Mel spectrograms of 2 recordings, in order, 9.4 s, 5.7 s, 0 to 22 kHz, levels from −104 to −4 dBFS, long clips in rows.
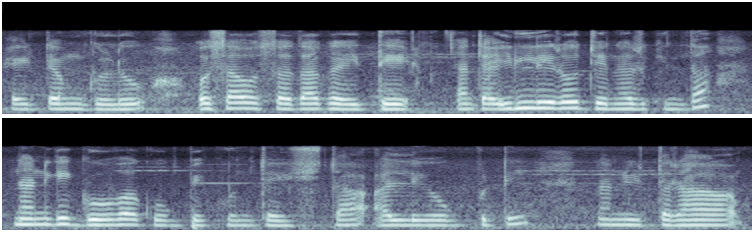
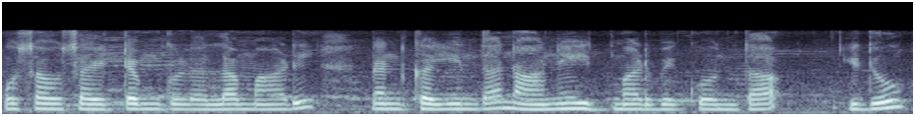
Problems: background sounds at intervals, background conversations at intervals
